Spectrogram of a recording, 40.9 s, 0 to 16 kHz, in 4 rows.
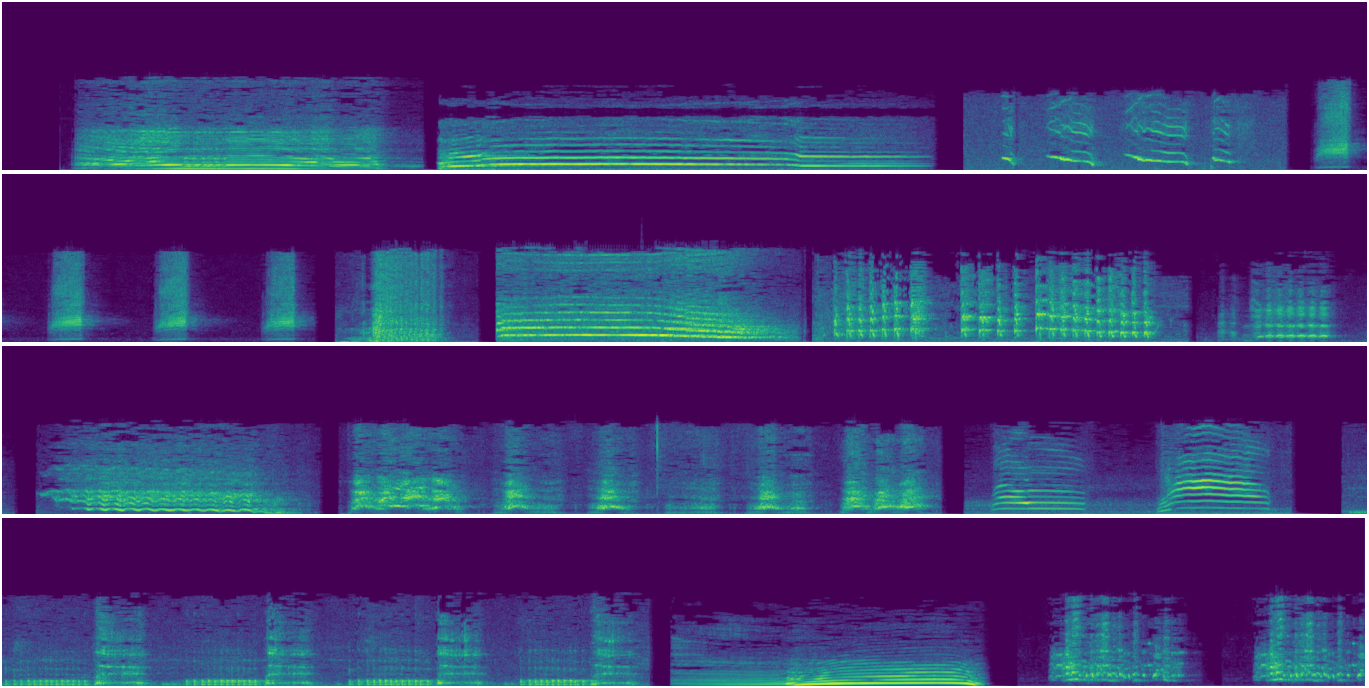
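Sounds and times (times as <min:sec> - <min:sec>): girl imitating animal calls: 0:27.9 - 0:28.6.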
